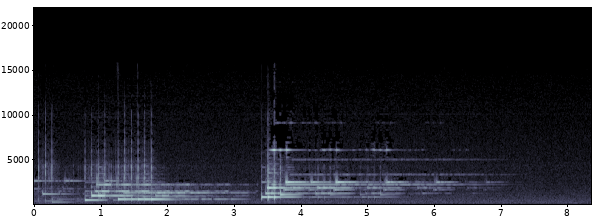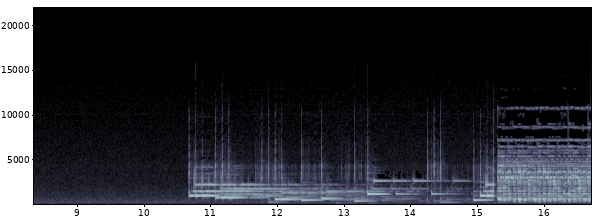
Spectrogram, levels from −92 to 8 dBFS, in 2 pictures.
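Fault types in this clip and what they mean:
No technical faults can be heard in this clip. There is nothing to list for any fault type.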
